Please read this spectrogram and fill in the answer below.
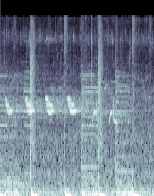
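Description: Background music with a steady beat, about two beats a second over a bass line, with a quick run of high chirping notes in its first second.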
